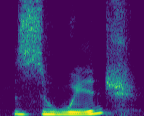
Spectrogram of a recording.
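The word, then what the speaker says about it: ZWJ: a zero width Joiner allegedly this is pronounced zwij the switch is also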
